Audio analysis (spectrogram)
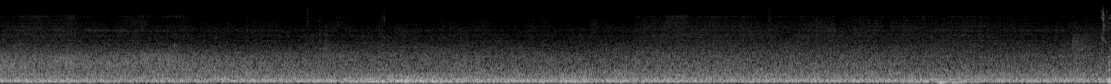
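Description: A United airliner on final approach to runway 25 left at LAX, heard as a steady, sustained jet engine roar with low rumble and wind buffeting throughout, no talk over it.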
